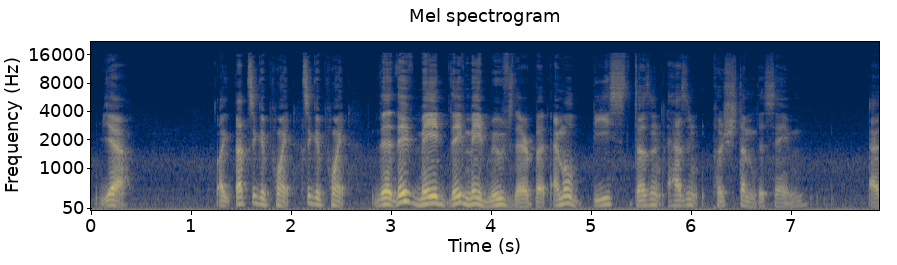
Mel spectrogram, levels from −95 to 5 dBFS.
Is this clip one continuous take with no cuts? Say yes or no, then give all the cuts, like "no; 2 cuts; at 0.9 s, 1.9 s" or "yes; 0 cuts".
no; 3 cuts; at 2.1 s, 6.1 s, 6.7 s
